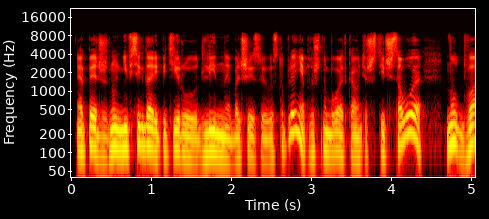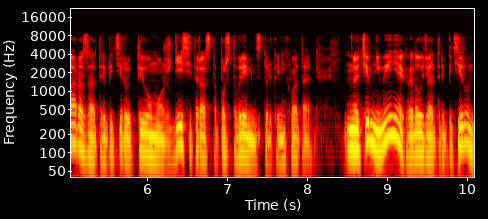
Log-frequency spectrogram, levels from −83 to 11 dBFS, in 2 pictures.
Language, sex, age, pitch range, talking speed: Russian, male, 20-39, 95-130 Hz, 230 wpm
